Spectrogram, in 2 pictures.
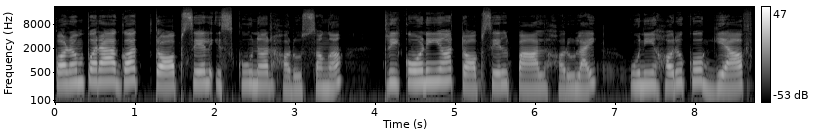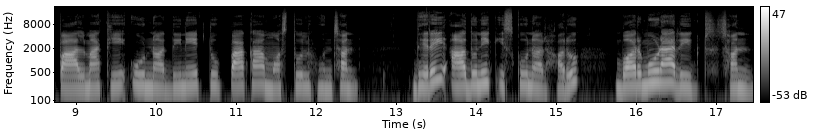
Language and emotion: Nepali, neutral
